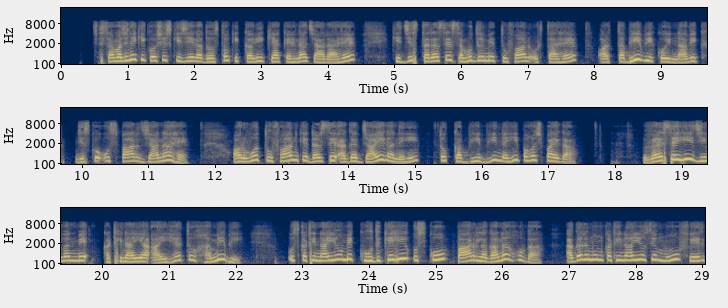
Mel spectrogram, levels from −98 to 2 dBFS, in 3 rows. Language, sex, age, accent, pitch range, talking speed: Hindi, female, 50-69, native, 220-300 Hz, 150 wpm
